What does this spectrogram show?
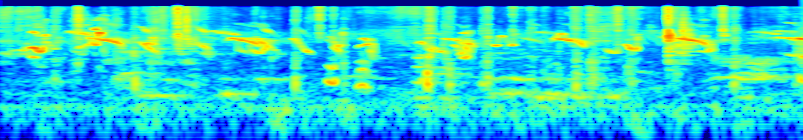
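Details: Grey francolin chicks, newly hatched, giving many short high downslurred peeps that overlap in quick irregular bursts, several birds calling at once, with scattered clicks and scratching noises underneath.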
